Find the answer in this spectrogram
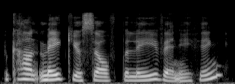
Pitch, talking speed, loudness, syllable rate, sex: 215 Hz, 155 wpm, -18 LUFS, 5.2 syllables/s, female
